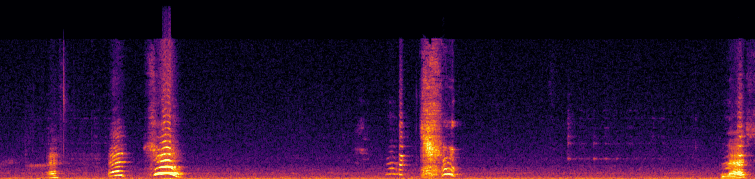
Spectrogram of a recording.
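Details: Pet parrot imitating household noises, here faking a sneeze: short rising and falling tonal squeaks followed by a burst of broad hissing noise, then more gliding squeaks, with a person saying bless you.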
